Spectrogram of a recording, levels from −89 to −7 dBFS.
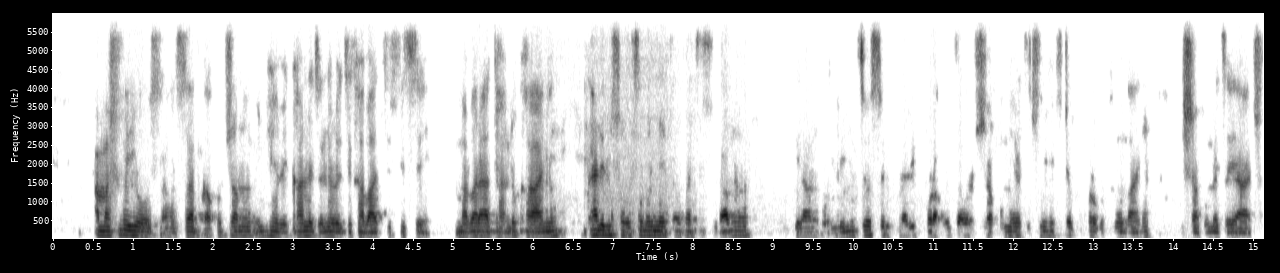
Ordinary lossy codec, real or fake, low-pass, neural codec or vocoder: Opus, 32 kbps; fake; 5.4 kHz; autoencoder, 48 kHz, 128 numbers a frame, DAC-VAE, trained on Japanese speech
